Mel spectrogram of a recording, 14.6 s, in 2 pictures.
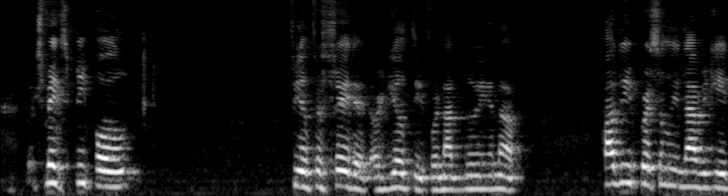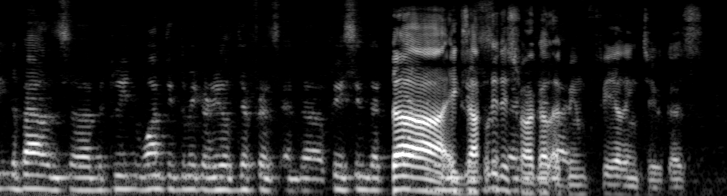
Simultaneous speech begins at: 11.2 s

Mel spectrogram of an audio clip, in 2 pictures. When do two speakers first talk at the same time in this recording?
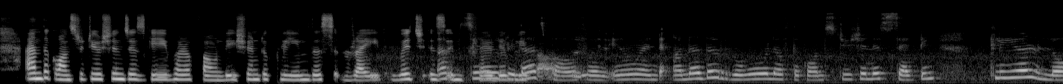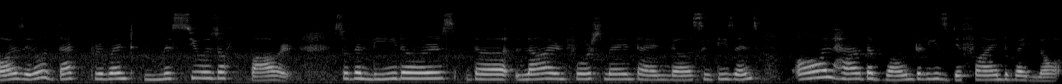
4.4 s

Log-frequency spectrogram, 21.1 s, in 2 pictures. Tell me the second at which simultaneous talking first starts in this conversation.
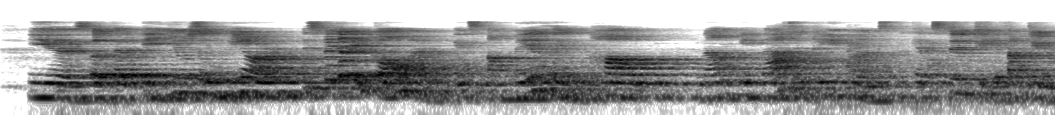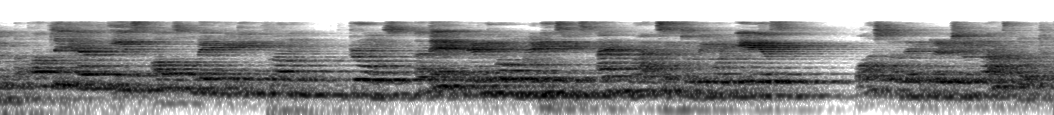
none

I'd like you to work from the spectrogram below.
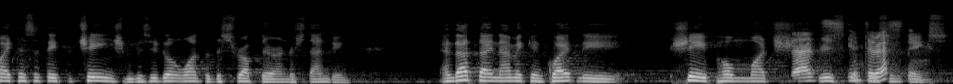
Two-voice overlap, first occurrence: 7.9 s

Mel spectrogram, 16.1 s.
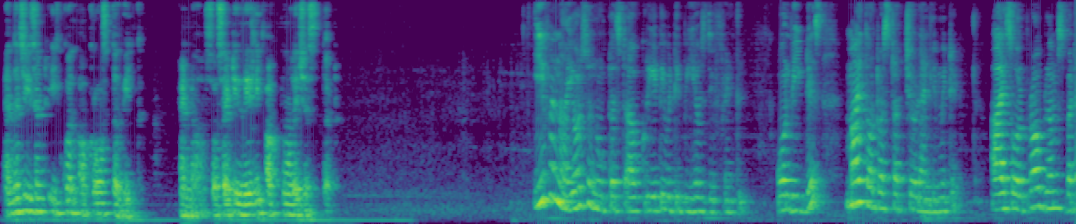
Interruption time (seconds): none

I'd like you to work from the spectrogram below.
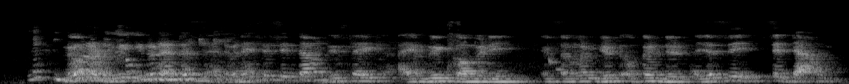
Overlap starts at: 0.6 s

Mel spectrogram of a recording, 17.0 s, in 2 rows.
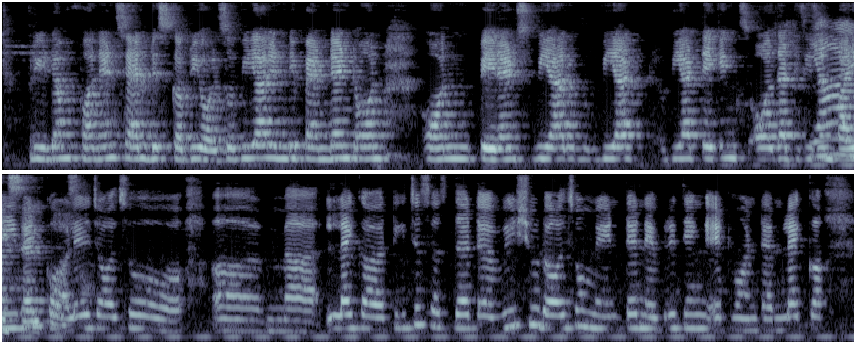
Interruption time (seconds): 7.8 s

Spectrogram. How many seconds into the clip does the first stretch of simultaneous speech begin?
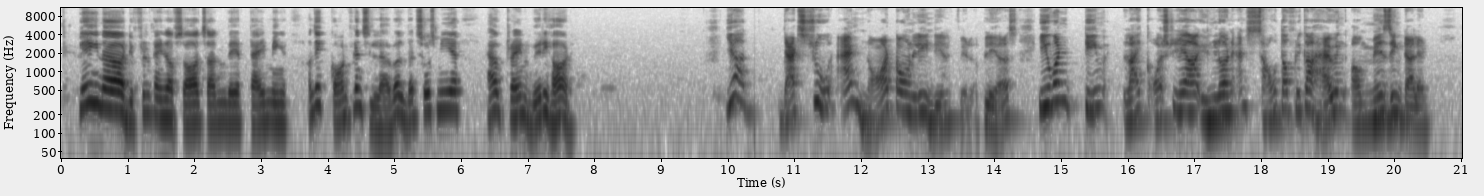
none

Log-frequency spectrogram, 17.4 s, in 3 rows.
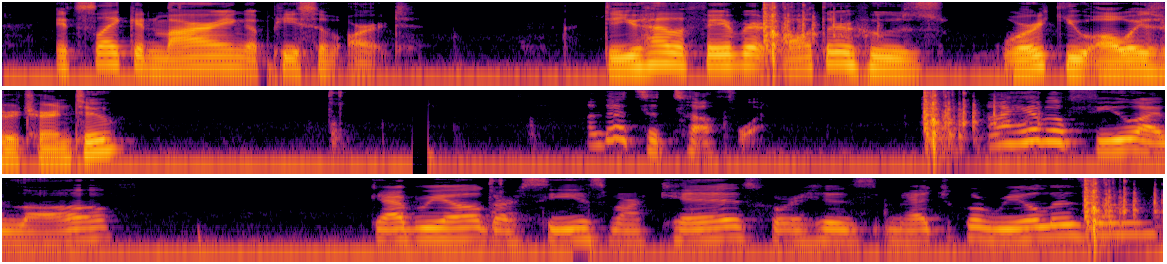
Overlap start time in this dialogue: none

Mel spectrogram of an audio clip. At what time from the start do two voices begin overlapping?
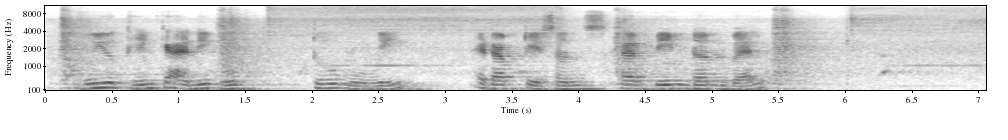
none

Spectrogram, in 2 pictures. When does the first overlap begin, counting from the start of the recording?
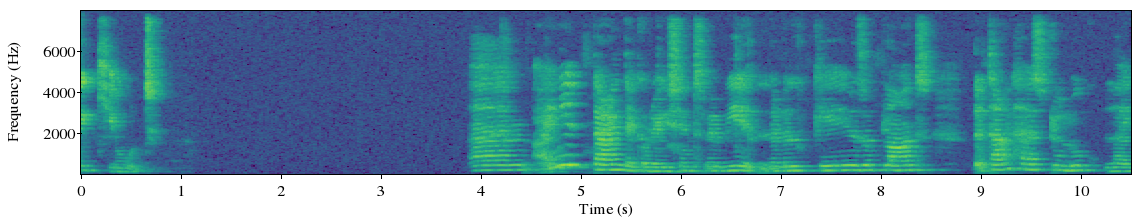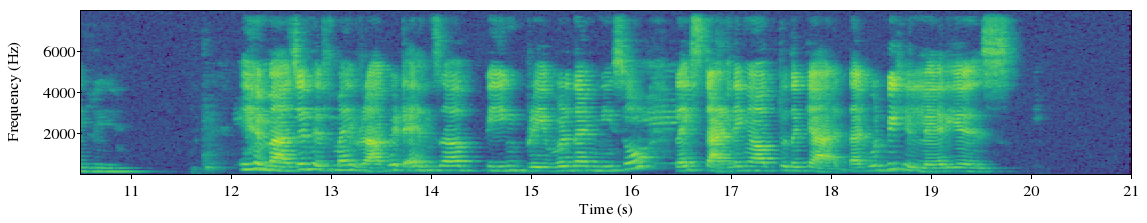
none

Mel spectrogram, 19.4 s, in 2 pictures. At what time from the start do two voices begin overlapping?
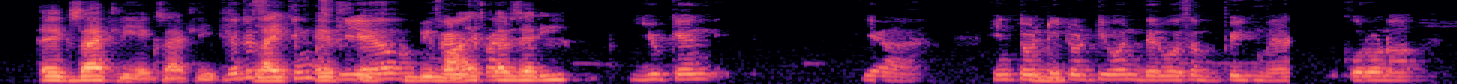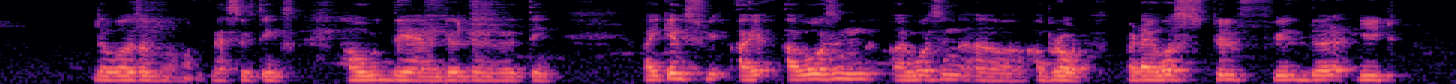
1.5 s

